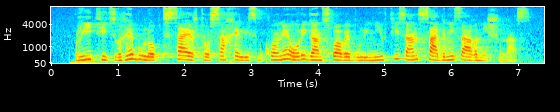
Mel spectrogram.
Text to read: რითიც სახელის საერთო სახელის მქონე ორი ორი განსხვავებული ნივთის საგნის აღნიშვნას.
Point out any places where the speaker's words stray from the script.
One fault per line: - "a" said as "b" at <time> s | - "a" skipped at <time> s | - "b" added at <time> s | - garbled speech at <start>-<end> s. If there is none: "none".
- "სახელის" said as "ვღებულობთ" at 1.0 s
- "ორი" skipped at 3.8 s
- "ან" added at 5.4 s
